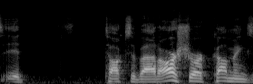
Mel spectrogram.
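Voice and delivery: normal talking voice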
